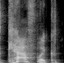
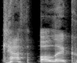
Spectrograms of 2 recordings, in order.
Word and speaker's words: Catholic: The next one is Catholic. Catholic. A lot of students want to say Catholic or Catholic. It is that TH sound.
